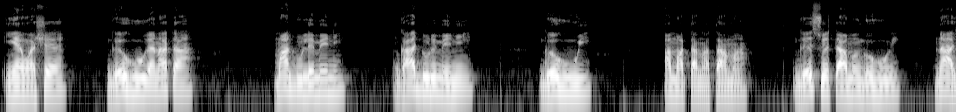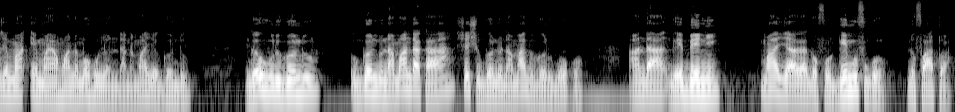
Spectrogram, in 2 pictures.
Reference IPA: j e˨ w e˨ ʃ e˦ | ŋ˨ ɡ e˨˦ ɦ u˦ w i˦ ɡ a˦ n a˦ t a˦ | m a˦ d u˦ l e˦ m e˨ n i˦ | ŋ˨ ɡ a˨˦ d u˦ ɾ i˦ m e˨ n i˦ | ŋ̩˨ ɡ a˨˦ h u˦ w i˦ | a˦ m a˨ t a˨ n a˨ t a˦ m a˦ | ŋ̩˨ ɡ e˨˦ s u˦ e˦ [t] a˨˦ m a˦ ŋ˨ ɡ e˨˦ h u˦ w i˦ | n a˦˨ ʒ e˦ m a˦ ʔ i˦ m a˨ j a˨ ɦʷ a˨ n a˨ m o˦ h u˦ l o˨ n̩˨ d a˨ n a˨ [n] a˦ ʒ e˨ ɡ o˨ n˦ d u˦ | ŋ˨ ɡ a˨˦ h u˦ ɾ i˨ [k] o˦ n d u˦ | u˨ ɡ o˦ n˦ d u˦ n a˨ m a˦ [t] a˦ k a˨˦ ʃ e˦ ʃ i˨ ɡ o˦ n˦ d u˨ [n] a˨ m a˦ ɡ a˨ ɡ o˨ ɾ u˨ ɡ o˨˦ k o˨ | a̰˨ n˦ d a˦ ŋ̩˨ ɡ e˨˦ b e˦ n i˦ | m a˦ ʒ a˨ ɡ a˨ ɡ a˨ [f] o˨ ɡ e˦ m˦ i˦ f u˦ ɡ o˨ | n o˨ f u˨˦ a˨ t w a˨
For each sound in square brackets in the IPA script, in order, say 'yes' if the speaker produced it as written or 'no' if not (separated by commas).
yes, no, no, no, yes, yes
